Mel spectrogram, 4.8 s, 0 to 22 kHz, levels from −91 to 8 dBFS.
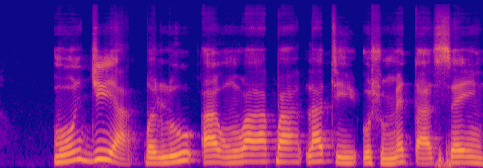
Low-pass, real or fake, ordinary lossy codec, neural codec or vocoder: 19.8 kHz; fake; none; codec, 44.1 kHz, 7.8 kbps, DAC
